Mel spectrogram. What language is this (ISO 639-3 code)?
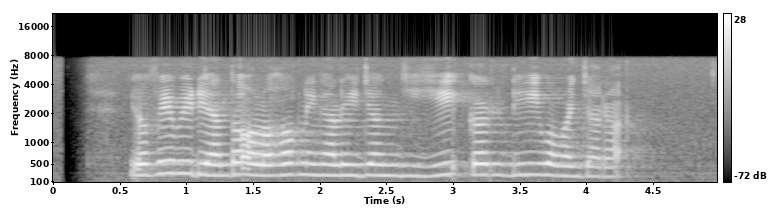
sun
